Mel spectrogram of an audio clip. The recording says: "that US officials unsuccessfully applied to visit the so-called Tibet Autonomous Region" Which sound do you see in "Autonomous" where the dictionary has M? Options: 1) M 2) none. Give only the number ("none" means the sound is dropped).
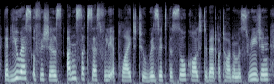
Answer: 1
